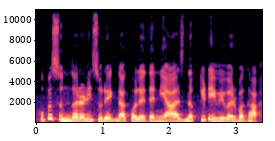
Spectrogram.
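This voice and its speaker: A woman's voice: on the high side, lively intonation, fairly quick, darkish tone. A woman reviewing a TV serial episode in a casual recap, chatting directly to her viewers.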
